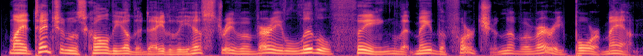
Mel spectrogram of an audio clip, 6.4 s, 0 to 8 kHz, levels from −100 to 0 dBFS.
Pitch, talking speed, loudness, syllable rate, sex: 140 Hz, 225 wpm, -20 LUFS, 5.7 syllables/s, male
